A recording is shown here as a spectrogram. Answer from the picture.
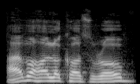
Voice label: saying something really slurred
